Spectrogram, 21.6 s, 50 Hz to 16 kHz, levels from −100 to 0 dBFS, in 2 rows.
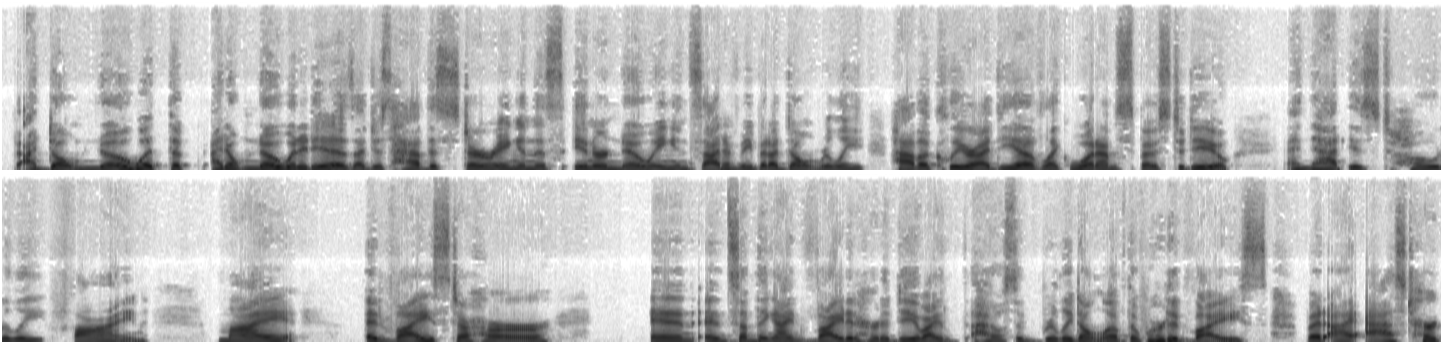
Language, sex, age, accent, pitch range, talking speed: English, female, 30-49, American, 150-190 Hz, 190 wpm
